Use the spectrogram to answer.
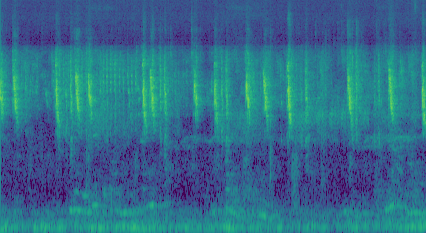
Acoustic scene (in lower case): park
